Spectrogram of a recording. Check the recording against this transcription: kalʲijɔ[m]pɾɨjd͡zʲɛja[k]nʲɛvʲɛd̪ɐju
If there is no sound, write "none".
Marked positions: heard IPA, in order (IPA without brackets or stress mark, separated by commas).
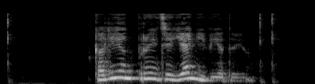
n, none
